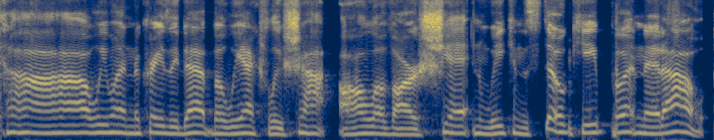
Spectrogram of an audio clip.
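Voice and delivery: imitating a smug, laughing winner; mock gloating laugh. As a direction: crow over rivals with spoken ha-has. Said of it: "like, laughing because".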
